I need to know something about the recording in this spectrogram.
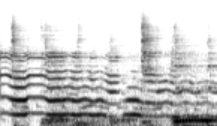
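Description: A woman sings one long held note with vibrato over a country backing track of guitar and drums, played live through a PA system.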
